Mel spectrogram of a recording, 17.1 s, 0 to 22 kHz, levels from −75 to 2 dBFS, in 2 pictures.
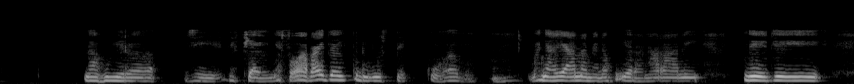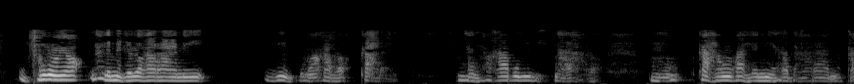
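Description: Throughout the speech, a low-bitrate encoder has likely discarded detail, pointing to AAC compression at around 16 kbps. Nothing survives above 5.1 kHz, so the sound is dull and muffled, and the heavy quantisation smears consonants into a warbling, fizzy texture on sibilants.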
